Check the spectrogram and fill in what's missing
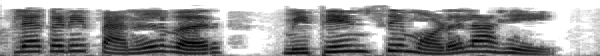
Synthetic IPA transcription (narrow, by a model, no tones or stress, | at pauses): apljakəɽepænəlʋəɾ | mit̪ʰent͡semɔɽəlaɦe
